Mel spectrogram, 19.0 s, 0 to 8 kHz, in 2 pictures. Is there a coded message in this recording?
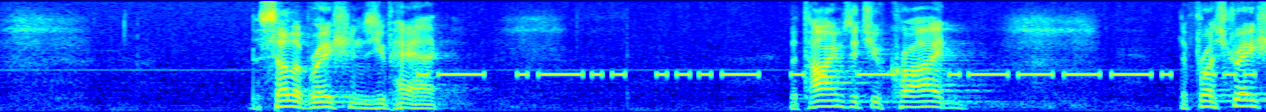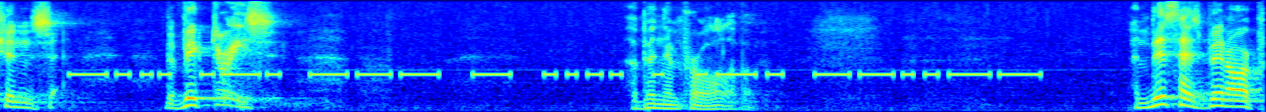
Yes: Morse code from 3.1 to 17.4 s, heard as a keyed tone, hand-sent with a straight key, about 15 wpm, 1020 Hz. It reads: ALVIN'S BROTHER,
